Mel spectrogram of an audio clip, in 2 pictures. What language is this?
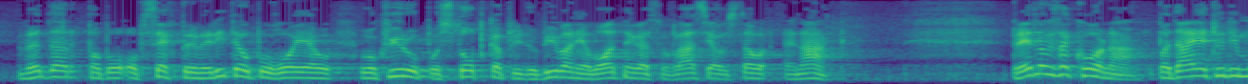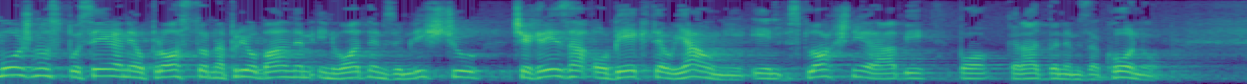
Slovenian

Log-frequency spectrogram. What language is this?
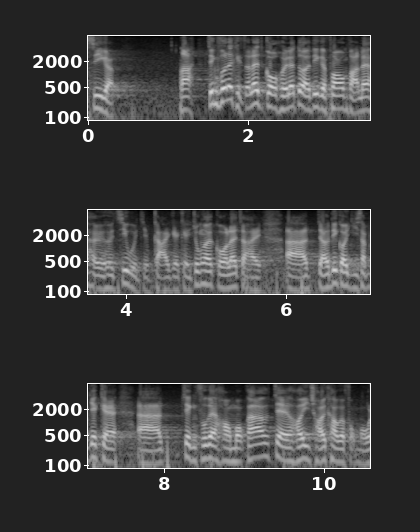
Cantonese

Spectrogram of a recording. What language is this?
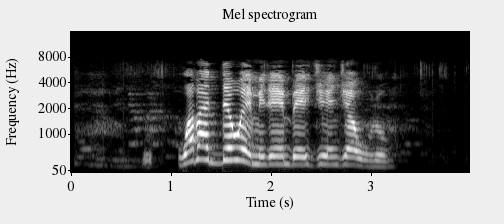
Ganda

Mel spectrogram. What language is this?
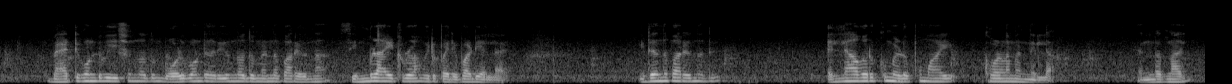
Malayalam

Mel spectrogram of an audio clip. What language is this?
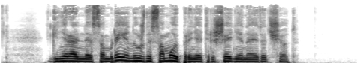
Russian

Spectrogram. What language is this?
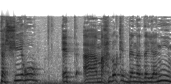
Hebrew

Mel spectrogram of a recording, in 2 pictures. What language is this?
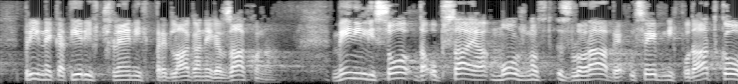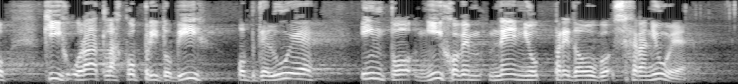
Slovenian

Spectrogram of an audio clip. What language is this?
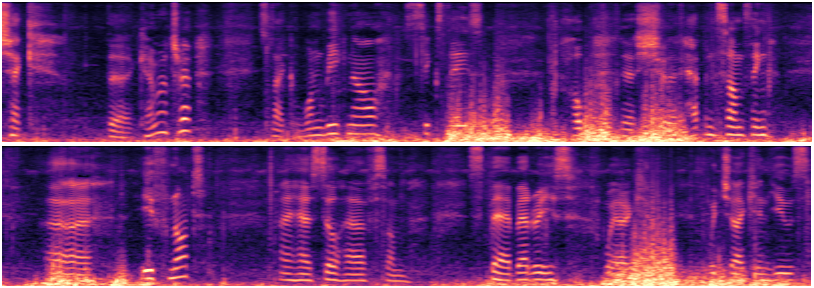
English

